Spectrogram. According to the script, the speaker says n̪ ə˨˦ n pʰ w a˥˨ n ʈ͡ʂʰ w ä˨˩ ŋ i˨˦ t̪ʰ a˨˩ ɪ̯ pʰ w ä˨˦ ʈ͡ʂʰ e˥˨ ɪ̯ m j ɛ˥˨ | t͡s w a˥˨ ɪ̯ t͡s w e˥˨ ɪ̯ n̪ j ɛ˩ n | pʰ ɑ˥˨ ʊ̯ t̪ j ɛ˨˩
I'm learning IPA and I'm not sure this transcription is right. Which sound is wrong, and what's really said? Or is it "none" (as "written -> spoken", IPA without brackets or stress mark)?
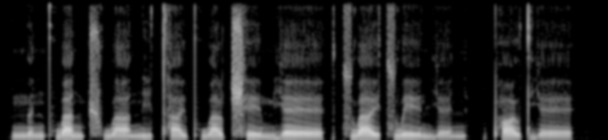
ŋ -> n̪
